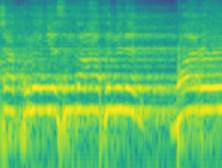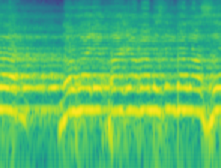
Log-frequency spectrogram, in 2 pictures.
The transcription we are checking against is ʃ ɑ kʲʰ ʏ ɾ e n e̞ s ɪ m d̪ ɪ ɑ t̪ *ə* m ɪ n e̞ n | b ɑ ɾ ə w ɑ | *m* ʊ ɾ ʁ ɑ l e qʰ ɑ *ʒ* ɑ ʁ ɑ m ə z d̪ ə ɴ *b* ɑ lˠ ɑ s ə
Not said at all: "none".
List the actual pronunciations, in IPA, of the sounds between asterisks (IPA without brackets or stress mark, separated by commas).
ə, n, ʒ, b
